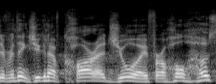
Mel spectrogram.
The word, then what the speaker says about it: chara: Greek word there is chara. C-H-A-R-A is how you spell it in English.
